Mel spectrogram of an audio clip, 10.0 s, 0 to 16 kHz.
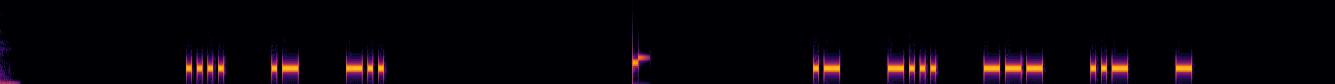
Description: Morse code, heard as a keyed tone, about 30 wpm, spaced as for 17 wpm, 690 Hz. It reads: HAD ABOUT
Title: 3x Character Spacing - Top 100 Words - 30wpm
